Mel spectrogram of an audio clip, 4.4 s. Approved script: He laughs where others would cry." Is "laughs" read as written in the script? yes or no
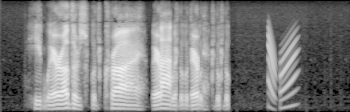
no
